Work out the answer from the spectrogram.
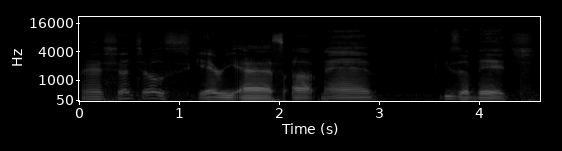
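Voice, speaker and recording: Brief: male streamer with a lowish voice, crude mocking reaction commentary. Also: animated, slow, clean tone. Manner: mocking, heckling. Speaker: streamer reacting to a court show.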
